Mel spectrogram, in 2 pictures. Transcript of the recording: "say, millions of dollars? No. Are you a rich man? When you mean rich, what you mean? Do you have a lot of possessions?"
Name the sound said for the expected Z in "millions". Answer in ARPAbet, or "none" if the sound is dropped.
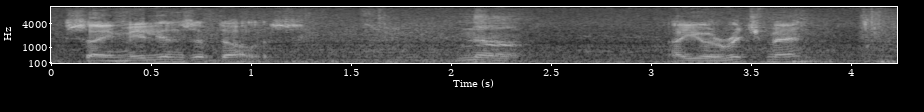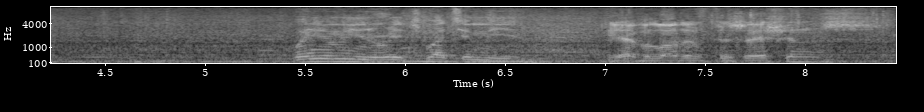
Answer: Z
